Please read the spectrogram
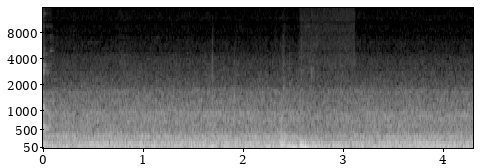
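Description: Steady low rumble of road and engine noise inside a moving car's cabin, with one low thump about two and a half seconds in.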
